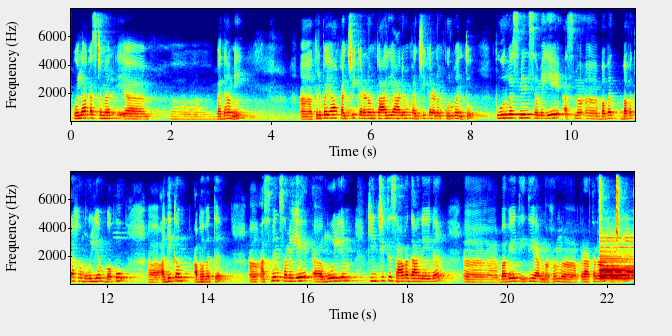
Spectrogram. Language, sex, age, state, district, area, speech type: Sanskrit, female, 30-45, Tamil Nadu, Chennai, urban, spontaneous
